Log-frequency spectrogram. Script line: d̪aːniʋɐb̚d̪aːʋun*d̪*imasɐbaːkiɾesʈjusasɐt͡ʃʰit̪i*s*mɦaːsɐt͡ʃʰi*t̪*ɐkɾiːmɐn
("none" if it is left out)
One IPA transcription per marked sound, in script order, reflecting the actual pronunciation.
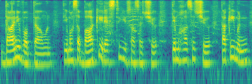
t̪, none, t̪

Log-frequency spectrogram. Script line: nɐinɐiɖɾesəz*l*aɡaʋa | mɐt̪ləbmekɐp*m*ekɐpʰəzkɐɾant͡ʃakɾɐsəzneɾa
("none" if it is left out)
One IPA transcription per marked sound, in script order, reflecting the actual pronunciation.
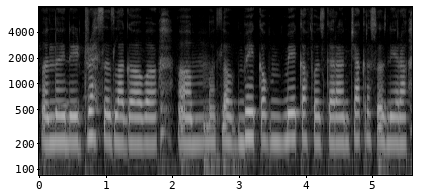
l, m

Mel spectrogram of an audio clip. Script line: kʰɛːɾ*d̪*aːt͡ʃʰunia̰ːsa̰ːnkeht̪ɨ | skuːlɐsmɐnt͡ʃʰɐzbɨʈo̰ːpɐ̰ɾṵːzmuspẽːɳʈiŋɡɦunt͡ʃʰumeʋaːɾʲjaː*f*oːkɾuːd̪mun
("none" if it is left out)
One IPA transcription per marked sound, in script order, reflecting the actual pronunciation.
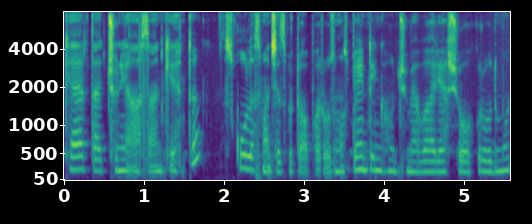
t̪, ʃ

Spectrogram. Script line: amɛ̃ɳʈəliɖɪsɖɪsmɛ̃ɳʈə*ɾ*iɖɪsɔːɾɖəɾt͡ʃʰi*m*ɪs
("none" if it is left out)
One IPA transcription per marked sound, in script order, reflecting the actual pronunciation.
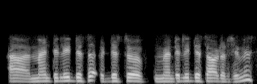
l, m

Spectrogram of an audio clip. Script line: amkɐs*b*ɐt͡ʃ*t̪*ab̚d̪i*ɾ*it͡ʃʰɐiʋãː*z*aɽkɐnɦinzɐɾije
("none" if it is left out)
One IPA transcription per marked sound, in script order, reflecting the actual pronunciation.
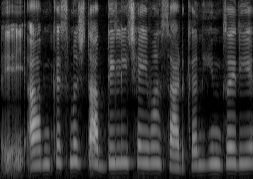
m, t̪, l, s

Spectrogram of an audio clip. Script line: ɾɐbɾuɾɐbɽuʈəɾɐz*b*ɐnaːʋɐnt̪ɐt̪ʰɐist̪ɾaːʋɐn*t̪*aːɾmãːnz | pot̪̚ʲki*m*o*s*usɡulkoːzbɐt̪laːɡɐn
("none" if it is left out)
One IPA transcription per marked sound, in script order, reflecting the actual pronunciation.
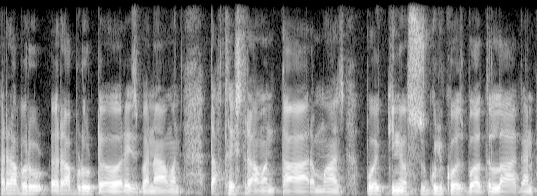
b, t̪, n, s

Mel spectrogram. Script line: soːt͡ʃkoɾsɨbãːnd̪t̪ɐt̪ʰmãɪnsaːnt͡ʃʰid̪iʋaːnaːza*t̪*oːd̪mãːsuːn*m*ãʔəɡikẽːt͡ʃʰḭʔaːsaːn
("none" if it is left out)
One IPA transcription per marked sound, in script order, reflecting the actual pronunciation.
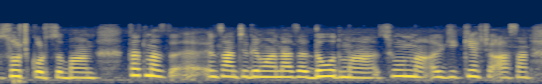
d̪, m

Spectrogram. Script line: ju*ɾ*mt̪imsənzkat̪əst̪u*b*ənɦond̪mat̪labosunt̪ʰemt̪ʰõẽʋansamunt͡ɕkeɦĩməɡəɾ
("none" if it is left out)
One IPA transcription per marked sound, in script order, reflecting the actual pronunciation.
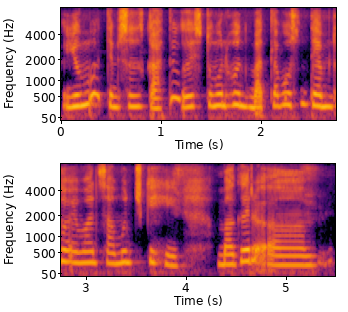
none, m

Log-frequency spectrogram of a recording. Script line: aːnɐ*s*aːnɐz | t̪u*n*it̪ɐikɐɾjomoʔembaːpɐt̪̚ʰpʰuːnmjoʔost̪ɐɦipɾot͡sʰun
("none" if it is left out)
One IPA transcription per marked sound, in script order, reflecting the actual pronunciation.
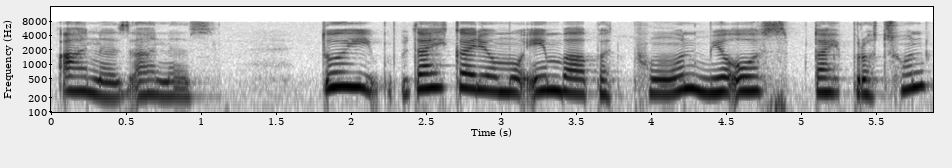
z, none

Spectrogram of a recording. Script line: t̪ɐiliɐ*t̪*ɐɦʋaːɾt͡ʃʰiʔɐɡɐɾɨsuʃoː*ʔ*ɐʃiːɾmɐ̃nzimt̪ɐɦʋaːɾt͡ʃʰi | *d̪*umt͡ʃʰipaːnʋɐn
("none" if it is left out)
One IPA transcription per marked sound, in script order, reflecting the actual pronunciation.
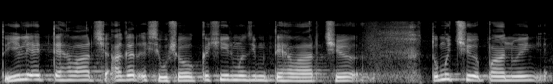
t̪, k, t̪

